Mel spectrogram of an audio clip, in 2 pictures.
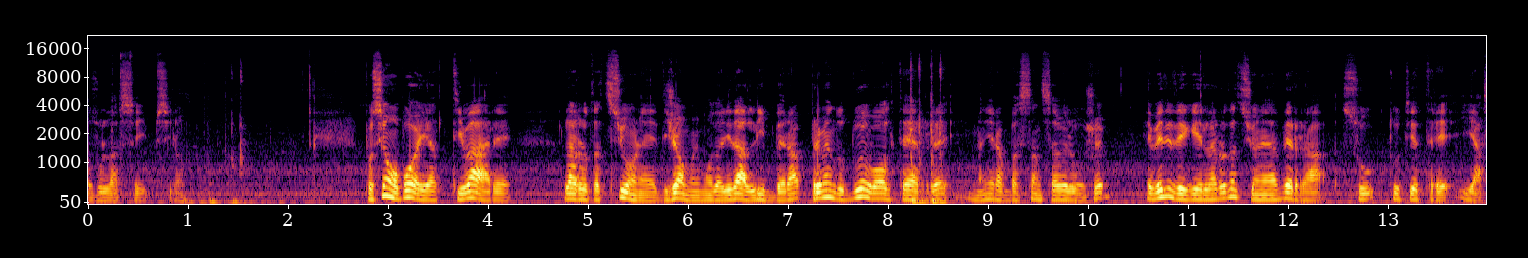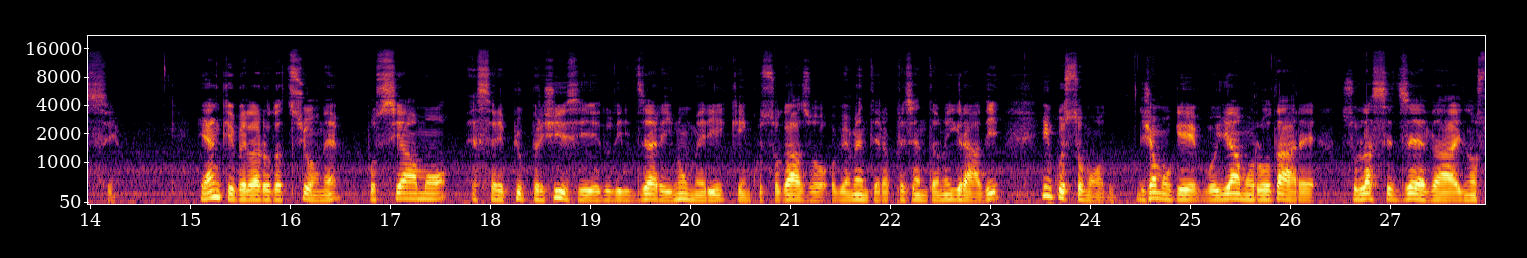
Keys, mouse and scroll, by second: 1.2 alt+r, 8.2 r, 8.4 r.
